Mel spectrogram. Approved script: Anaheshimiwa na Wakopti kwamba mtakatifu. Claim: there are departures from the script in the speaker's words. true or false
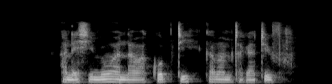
true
